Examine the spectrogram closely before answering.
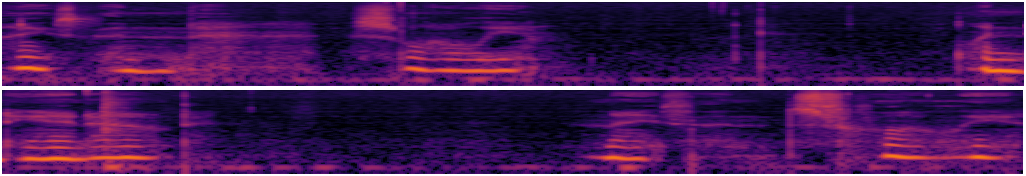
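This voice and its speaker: A soft-spoken woman talks at a very slow pace with long, frequent pauses and monotone, flat intonation. Her fairly high pitch comes with a dark, mellow tone and a somewhat breathy quality. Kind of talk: ASMR makeup tutorial, soft talking. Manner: soft-spoken, slow, relaxing.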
